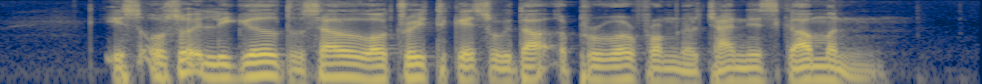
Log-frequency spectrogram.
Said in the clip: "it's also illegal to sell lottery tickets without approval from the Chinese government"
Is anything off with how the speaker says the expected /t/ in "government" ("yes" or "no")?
yes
